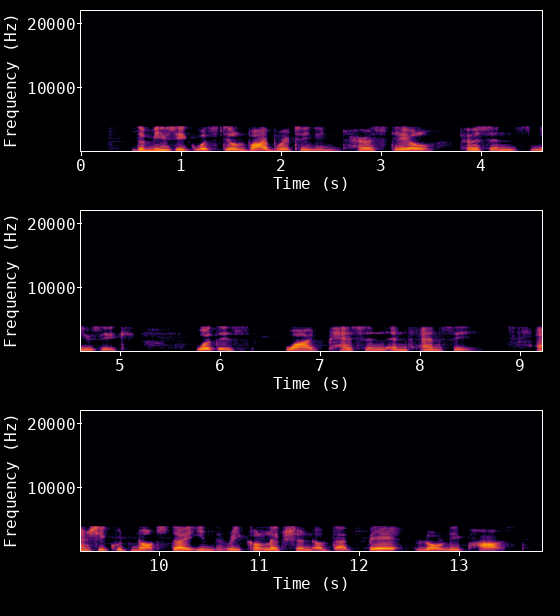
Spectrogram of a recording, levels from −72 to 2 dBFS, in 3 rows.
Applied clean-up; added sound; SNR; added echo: neural separator model SepFormer WHAM!.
